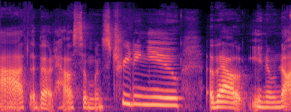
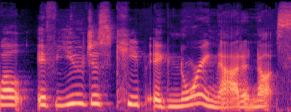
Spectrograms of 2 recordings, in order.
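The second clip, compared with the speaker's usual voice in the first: ordinary talk, nothing marked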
